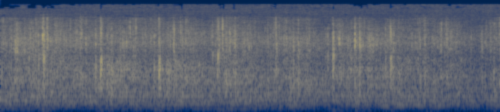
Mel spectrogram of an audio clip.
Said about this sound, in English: Happy Mother's Day to all the moms. We've got some special moms in the house, don't we? We have some. You can clap. Clap for the moms.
